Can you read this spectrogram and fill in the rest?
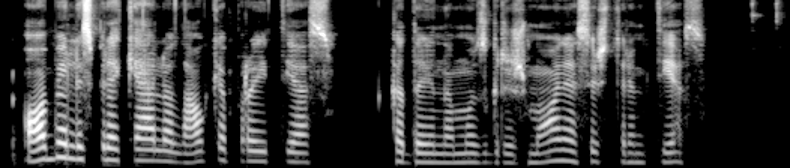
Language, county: Lithuanian, Utena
